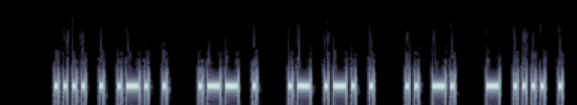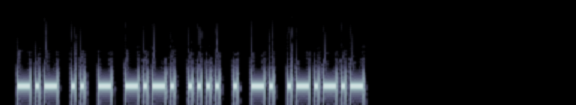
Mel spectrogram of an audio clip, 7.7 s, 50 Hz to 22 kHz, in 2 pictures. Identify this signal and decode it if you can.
Morse code, heard as a keyed tone, about 40 wpm, 700 Hz. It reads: HERE WE ARE IN THE KITCHEN.
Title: Sentences from Top 1400 Words 40wpm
